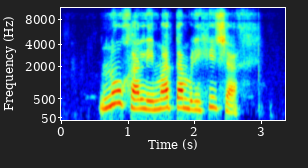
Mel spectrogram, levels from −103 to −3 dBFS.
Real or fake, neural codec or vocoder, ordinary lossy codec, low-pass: real; none; Opus, 16 kbps; 9.9 kHz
